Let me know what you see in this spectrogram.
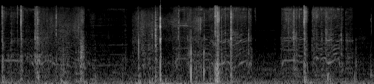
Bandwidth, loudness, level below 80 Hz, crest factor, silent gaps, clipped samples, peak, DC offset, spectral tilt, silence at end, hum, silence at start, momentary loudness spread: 17 kHz; -29 LUFS; -48 dBFS; 32 dB; none; under 0.1%; 0 dBFS; under 0.1%; -1.5 dB/octave; 0 s; none; 0 s; 15 LU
